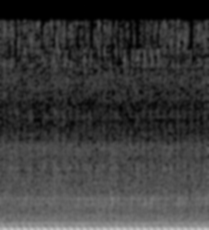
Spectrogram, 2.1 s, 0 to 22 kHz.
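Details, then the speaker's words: Honda PCX160 scooter, 2021 model, 70,000+ km, spark plug cover opened for clearer sound: fast, even ticking clatter at idle from the vibrating spark plug and cap, which had worked loose; pressing it in tight silenced the noise. "เห็นที่สายหัวเทียนมั้ยสั่นกีกๆๆๆเลยนะครับมันดังที่ตัวนี้นะครับตัวหัวเทียนตัวสายหัวเทียนผมก็ไม่รู้ว่ามันคลายออกมาได้ยไง"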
